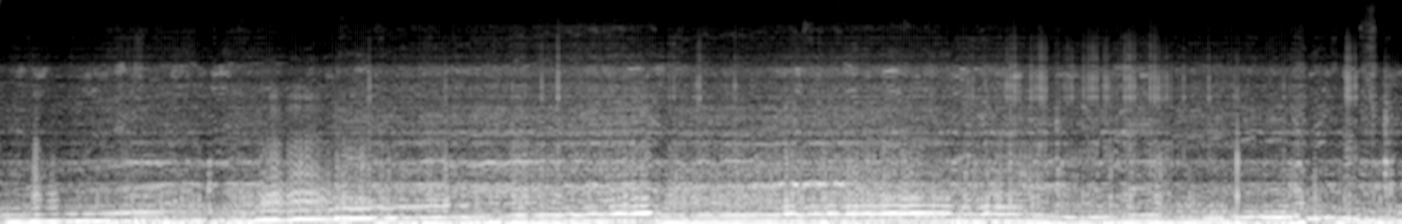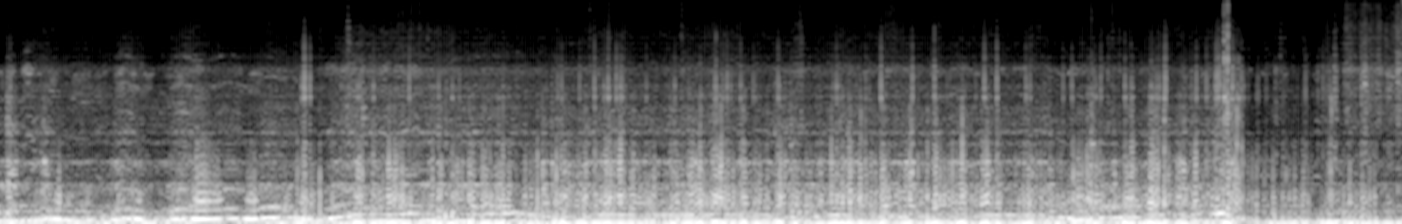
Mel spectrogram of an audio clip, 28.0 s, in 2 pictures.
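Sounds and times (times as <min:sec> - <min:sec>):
racing car engine revving: 0:00.0 - 0:28.0.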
